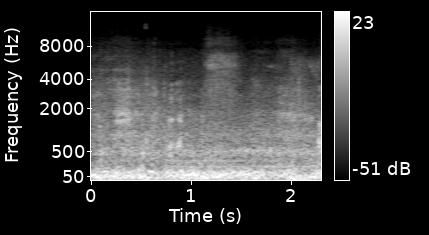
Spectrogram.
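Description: Steady low rumble of wind buffeting the microphone of a camera riding along on a bicycle, mixed with bicycle tyre noise on tarmac.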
